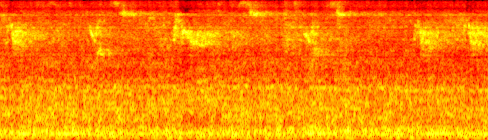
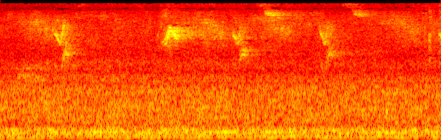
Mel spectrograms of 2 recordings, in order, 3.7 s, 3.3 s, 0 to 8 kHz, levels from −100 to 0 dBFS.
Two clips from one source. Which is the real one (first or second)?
second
